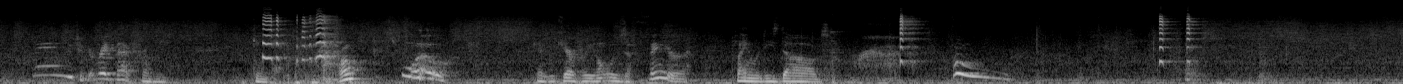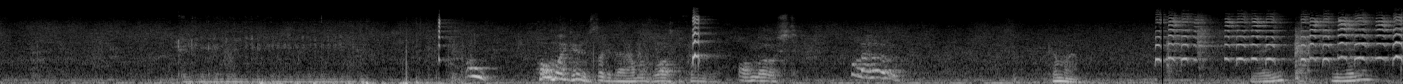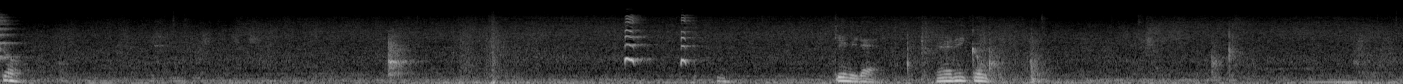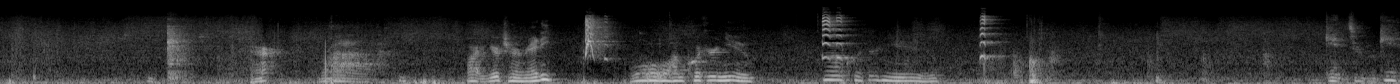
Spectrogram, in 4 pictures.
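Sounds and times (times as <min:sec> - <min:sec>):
dog squeaking: 0:02.6 - 0:03.4, 0:25.6 - 0:28.2, 0:47.9 - 0:48.4
dog chirp: 0:47.9 - 0:48.3.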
